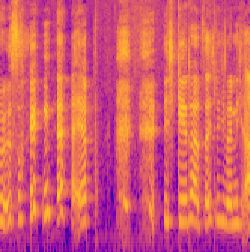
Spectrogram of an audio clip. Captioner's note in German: gelächter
